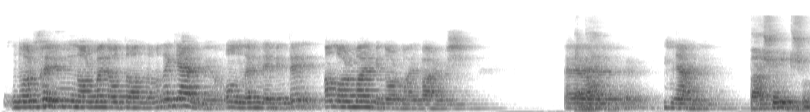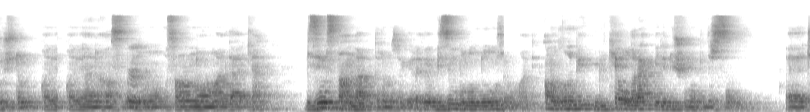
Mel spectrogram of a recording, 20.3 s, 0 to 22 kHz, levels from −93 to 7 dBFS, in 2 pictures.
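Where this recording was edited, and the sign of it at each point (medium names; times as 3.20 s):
10.84 s: repeat of the last 0.31 s
16.42 s: sound stops dead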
